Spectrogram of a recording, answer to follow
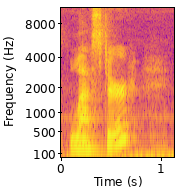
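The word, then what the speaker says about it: Leicester: she has BFL for blue faced Lester and it's spelled le IC es ter we have some in the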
